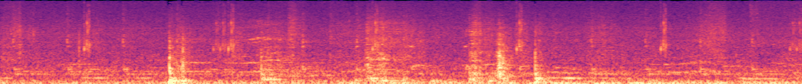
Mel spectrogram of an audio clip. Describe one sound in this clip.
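A cloth rustles as it is laid down on a table.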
